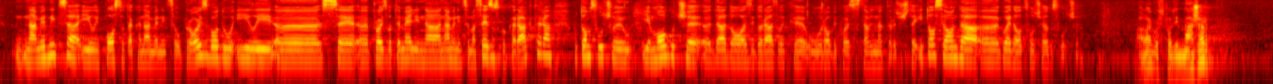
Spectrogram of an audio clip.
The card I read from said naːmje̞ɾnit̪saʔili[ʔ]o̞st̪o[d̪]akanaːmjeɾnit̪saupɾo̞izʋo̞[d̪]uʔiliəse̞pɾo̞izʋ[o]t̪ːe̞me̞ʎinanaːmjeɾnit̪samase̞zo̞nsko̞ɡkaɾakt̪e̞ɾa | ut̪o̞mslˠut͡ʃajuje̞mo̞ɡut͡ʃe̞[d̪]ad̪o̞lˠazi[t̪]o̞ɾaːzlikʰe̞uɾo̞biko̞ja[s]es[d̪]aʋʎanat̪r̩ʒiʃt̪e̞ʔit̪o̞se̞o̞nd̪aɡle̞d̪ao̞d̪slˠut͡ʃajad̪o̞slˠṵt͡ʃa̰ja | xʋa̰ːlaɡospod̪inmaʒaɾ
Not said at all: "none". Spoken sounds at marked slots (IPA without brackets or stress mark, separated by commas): p, t̪, d̪, o, d̪, d̪, s, t̪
